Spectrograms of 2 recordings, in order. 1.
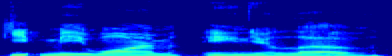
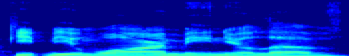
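'Warm' e 'in' são falados separadamente. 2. 'Warm' e 'in' são ligados juntos. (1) "Ele não vai conectar o warm in" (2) "Você poderia também"

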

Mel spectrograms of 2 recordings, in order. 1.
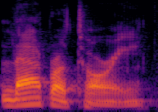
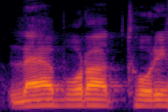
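단어에서 음절 하나가 빠집니다. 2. 모든 음절을 다 발음합니다. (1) "음절 하나 줄여지나요" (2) "laboratory 하지 않고"

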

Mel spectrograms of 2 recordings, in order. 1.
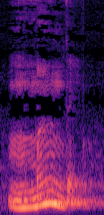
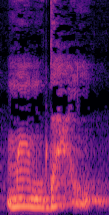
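A última sílaba soa como 'dem'. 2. A última sílaba soa como 'die'. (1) "A pronúncia certa é mandem" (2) "não se pronuncia dessa forma aí, não"

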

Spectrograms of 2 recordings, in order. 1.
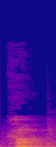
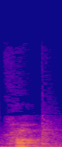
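Nó được phát âm theo kiểu tiếng Anh. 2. Nó được phát âm theo kiểu tiếng Anh.

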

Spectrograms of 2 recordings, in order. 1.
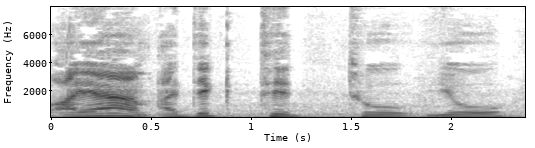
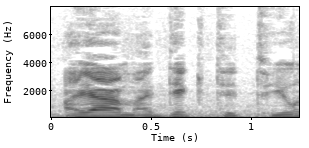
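ينطق الـ d والـ t منفصلين. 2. الـ d الأخيرة في addicted تندمج مع الـ t.

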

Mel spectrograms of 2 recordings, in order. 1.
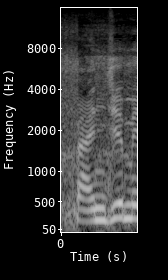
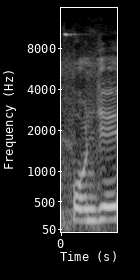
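नाम 'Panjim' की तरह बोला जाता है, m पर खत्म होता है। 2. नाम 'Ponje' की तरह बोला जाता है, जो स्वर पर खत्म होता है। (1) "Panjim in English" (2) "Ponje in Konkani"

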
